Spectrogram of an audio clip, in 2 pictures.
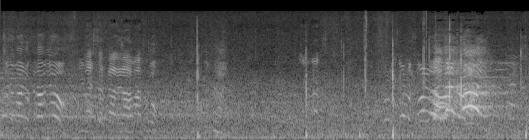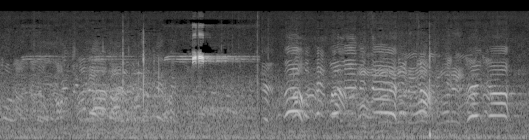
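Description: Men shout and call out across an open outdoor pitch.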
